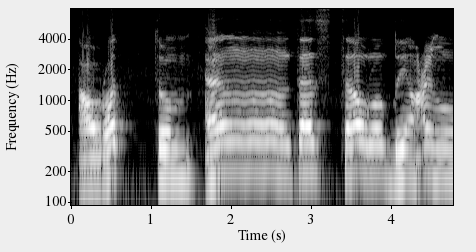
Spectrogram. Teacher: ro langsung masuk ke huruf ta. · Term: Bacaan idgham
